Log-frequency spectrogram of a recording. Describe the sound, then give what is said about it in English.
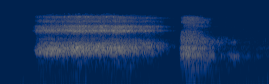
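A deep, slow breath drawn in during a guided relaxation exercise, sustained for about two seconds, then followed by a shorter second breath. It is fairly loud and alone, with no talk. “Breathe that in. Breathe that in so deep.”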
